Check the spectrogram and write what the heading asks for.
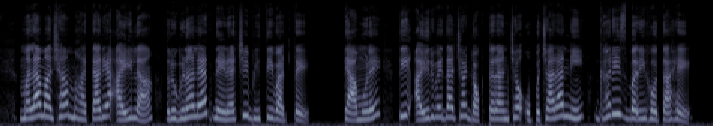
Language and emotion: Marathi, happy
